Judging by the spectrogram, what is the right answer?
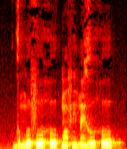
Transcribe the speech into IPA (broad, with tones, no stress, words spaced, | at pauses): ɡo˨ŋo˦foː˦hoː˦ k͡pɔ̃˦fĩ˧mɛ̃˧ɣoː˧ hoː˦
